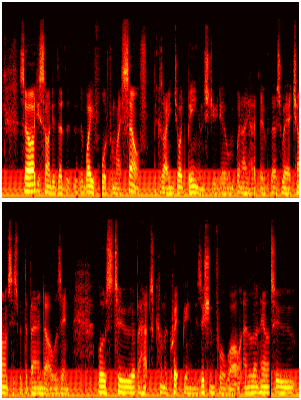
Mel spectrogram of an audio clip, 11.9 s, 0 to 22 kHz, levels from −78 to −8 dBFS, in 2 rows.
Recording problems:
electrical hum; noticeable; throughout; 60 Hz, 15 dB below the speech
choppy; very; 5% of the speech affected

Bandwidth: 15 kHz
